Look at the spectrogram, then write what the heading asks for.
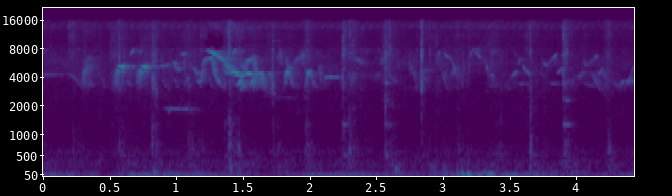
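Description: Faint bird chirps and twitters in short high runs, with soft scattered clicks from hands working butter into crumble topping in a bowl.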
